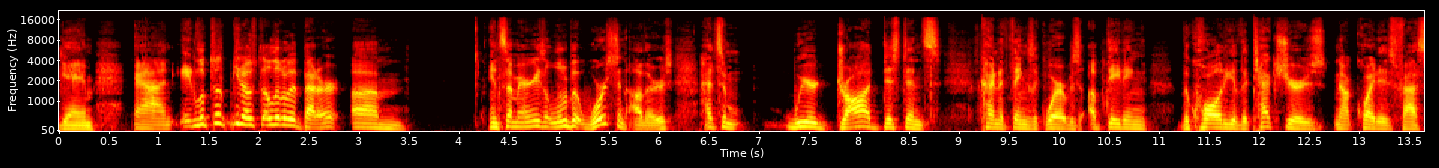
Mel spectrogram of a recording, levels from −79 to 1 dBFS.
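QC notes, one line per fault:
No faults heard on the speech at any point; nothing to log.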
